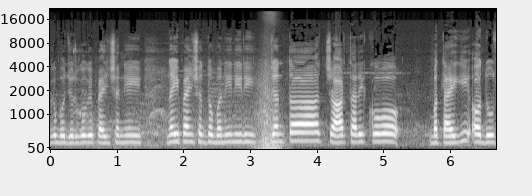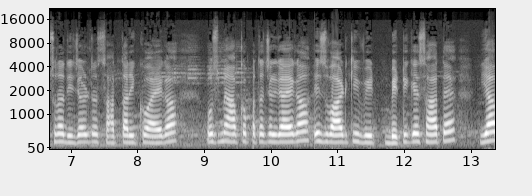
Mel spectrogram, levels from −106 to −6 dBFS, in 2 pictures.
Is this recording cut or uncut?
cut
